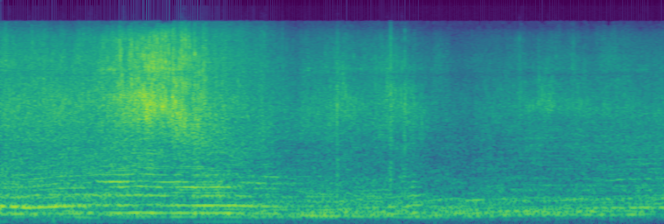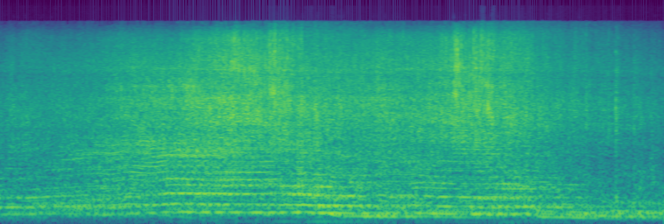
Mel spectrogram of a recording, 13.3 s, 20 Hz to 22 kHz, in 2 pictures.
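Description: Several 1000cc race cars roar around the 105 Speedway oval after the green flag, a loud, continuous multi-engine drone with overlapping pitch sweeps as cars pass, swelling and easing without talk.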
